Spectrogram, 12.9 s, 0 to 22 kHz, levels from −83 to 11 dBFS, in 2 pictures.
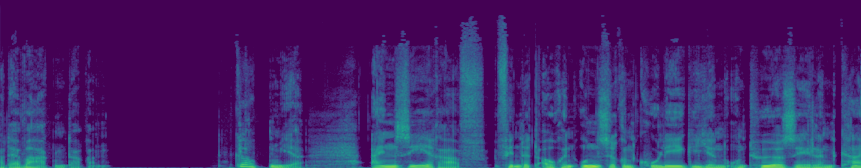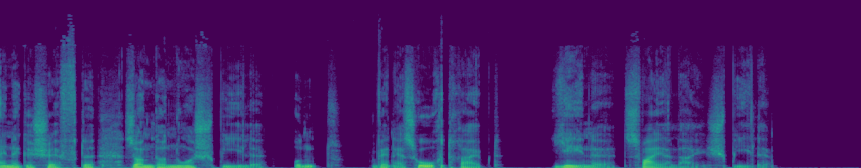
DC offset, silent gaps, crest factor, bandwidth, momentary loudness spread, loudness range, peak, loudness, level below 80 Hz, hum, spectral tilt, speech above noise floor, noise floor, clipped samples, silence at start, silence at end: under 0.1%; none; 18 dB; 17.5 kHz; 17 LU; 6 LU; 0 dBFS; -19 LUFS; -30 dBFS; none; -6.5 dB/octave; 46 dB; -64 dBFS; under 0.1%; 0 s; 0.7 s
